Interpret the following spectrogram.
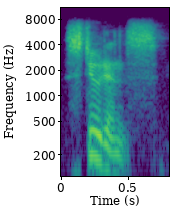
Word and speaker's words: students: Blake put her students so less of an ooh we don't want to push too hard on that o it's St students nice and light students Miss Blake put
